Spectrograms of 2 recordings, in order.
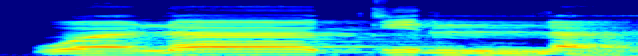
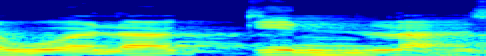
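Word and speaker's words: ولكن لا: Untuk kin di sini bertemu lam, maka masukin nunnya ke lam tanpa dengungan. Walakilla seperti itu ya. Kalau sudah dimasukin cara bacanya sudah walakilla gitu. Jadi jangan dibaca walakin la sudah karena nunnya sudah masuk ke lam. Kecuali kita baca walakin berhenti karena enggak kuat nafas maka menjadi walakin bukan walakil.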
